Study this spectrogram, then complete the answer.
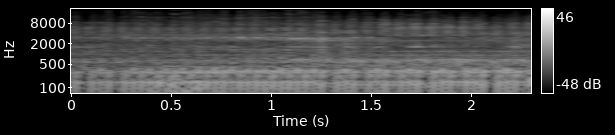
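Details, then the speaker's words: Invacar two-stroke on jump start, weak 10 V battery, first start in a long time after new throttle cable, in gear: putters at a steady idle with an even beat and no misses; running healthily, throttle slightly sticky. "Oh, she's in gear. Oh, that's the sound I've missed."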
